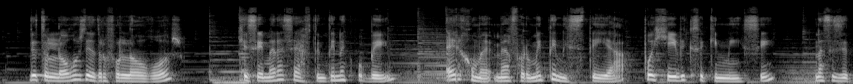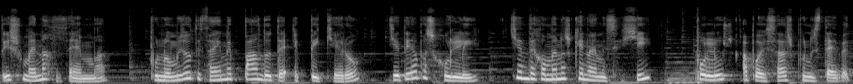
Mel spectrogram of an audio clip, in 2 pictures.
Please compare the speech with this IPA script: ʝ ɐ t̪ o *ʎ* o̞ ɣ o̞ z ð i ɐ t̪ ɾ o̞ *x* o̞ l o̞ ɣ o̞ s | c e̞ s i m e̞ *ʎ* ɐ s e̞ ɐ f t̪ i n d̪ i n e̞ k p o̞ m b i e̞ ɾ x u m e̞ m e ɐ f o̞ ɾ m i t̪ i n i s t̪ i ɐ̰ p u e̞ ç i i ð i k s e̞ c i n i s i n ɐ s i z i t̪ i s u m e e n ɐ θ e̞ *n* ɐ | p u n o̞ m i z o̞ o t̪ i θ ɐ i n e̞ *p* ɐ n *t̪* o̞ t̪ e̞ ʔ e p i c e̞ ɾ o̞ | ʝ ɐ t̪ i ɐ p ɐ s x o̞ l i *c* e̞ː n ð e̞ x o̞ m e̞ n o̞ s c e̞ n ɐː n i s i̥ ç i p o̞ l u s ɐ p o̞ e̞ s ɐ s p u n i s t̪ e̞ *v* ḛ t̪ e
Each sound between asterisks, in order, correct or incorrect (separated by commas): incorrect, incorrect, incorrect, incorrect, correct, incorrect, correct, correct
